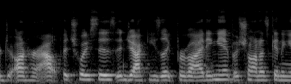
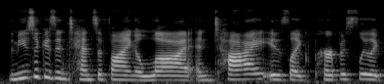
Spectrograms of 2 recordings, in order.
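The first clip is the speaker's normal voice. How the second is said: usual speaking voice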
